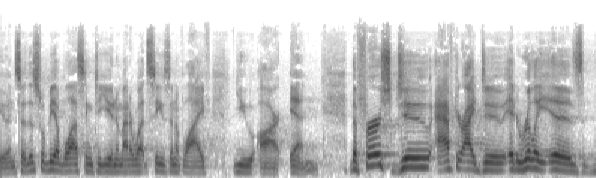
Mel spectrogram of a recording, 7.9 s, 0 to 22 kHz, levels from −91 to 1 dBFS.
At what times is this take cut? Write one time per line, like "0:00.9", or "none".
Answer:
none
